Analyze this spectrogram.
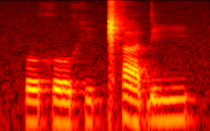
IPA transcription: o x o x i ǁʰ a ɗ i

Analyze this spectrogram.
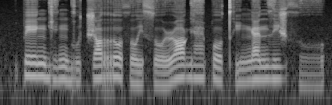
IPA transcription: p e˦ ŋ ɡ e̤˧ ŋ ɡ u˨ t͡ʃ ɒ˦ r o˦˨ θ o˨ i̯ s o˨ ɹ ɒ˦ ɡ æ̤˦ p o˧ tʼ i˧ ŋ æ˦ n z i˦ ʒ θ o̤˧

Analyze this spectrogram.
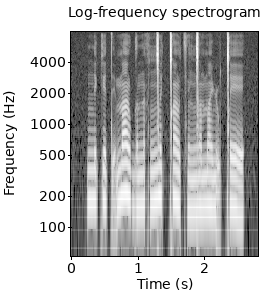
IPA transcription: n e k e t̪ ḛ m ã u̯ ɡ ɤ n ɐ̃ x ŋ͡ǀ ɨ ǀ ɐ̃ u̯ t͡s ẽ ŋ͡ǀ ɐ̃ m ã i̯ ɳ ṵ ǀ e

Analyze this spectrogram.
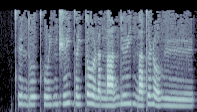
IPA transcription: t̪ʰ ʉ n d u t̪ʰ u j n d͡ʒ ʉ j d̪ ɵ j t o ɳ ɐ ŋ͡m a n d ʉː j ŋ͡m ɐ t̪ ɵ ɳ o v ʉː

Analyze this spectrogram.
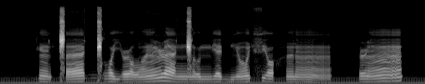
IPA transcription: k ɛ̃ ǁ æ ɡ͡ǁ ɔ j ə˞ lˠ ɛ̃ ɭ æ ŋ͡ǁ ʊ mʲ ɛ bʲ ɔ̃ fʲ ɔ h ə̃ ɾ æ̃ | ɭ æ̃

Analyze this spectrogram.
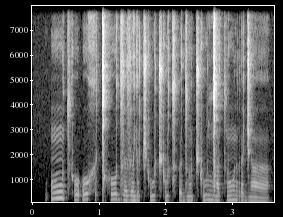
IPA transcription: ʔ ũː t͡sʼ o ʔ o x ə ǀʰ o d͡z ə z ə j ə t͡ʃʼ u t͡ʃʼ u t͡sʼ ə d͡z ũ t͡ʃʼ u ŋ͡ǀ ɐ t͡s ũː r ɐ d͡ʒ ɐ̃ː

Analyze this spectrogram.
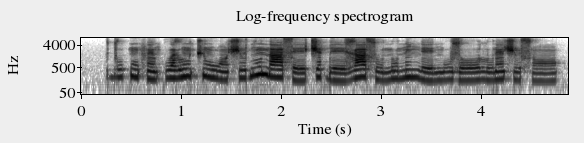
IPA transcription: d u˧ p ũ˧ f ɛ̃˨ kʷ a˧ ɣ ũ˦ t͡ʃ ũ˦˨ w ɔ̃˨ ʃ ɨ˨˦ d ũ˦ n aː˧ s eː˨ t͡ʃ ɛ˦ ɡ͡b eː˨ ɣ a˦ s u˨ n u˧ n ĩ˦ ŋ eː˨ ŋ u˧ z oː˨˦ l u˧ ɾ ɛ̃˦ ʃ ɨ˧ s ɔ̃˧

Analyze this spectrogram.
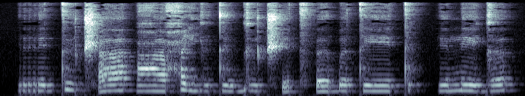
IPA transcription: r e d t ɨ t͡ʃʼ a | ʕ a ħ i j ɨ t̪ ɪ w ɡ ɨ t͡ʃʼ ɪ t͡sʼ ə ɓ ə t e t | ɪ n e ɡ ə

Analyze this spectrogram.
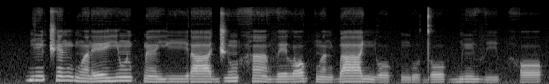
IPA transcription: ɡ ĩ˦ t͡ʃ ɛ̃˦ ŋ ɡʷ ã˨ ɾ eː˧ j ũ˦ l k͡p ɛ̃˨ j iː˨ ɾ aː˧ d͡ʒ ũ˦ h ã˦˨ v e˧ l ɔ˦ kʷ ã˧ ɡ͡b aː˦ ɲ oː˨ k ŋ u˨ d oː˧ ɡ͡b ĩ˦ v iː˧ p h ɔ˦

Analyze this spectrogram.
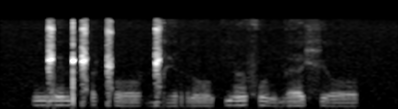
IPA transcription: ŋ͡ǁ ẽ d ǁ ə ǁ oː ɡ͡ǁ e r õː k j ə̃ f õ b ɛ xʲ o

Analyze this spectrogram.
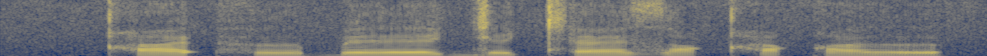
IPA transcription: qʰ æ ʔ h əː ɓ ɛː ɟ ɛ cʰ æ z ɑ qʰ ɪ q əː

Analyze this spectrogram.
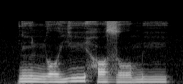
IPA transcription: ɾ ĩ˧ ɲ oː˨ j iː˦ h ɔ˨ z oː˨ m iː˧

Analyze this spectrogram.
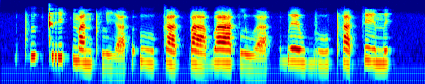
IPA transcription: pʰ ɯ˥˩ k̚ t r i˥˩ t̚ m a˧ n pʰ l i˨˩ a̯ | ʔ uː˨˩ k aː˨˩ t̚ p aː˨˩ b aː˧ k l u˨˩ a̯ | b ɛː˧ w b uː˩˦ pʰ a˨˩ k̚ s eː˧ m e˦˥ k̚

